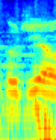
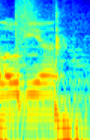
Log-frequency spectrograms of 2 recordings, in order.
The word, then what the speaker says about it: logia: called uh loia um I always pronounce that wrong as loia logia and um hockey users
